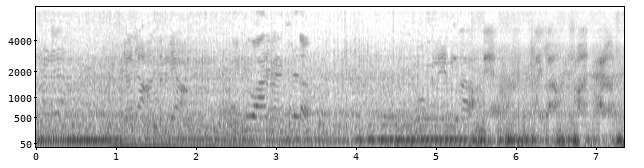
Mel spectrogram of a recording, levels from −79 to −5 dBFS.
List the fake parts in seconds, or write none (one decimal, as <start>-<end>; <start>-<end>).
5.4-7.4

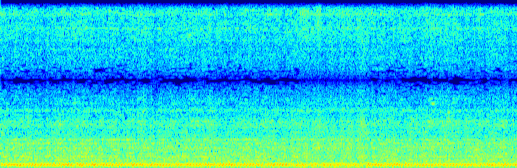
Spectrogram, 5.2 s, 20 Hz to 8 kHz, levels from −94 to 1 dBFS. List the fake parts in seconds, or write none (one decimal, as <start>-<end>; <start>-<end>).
3.0-3.7

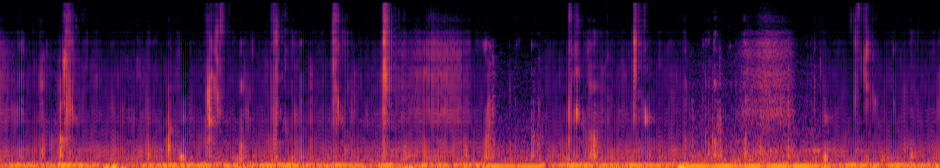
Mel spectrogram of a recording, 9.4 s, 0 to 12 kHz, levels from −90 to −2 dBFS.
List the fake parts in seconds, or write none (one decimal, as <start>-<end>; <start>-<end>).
0.0-4.9; 5.4-6.9; 8.2-9.4

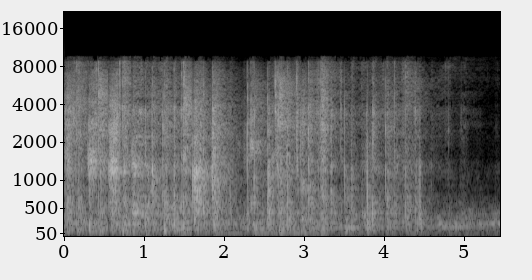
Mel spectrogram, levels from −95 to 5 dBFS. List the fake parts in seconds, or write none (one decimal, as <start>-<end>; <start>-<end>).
0.7-1.5; 3.3-5.5

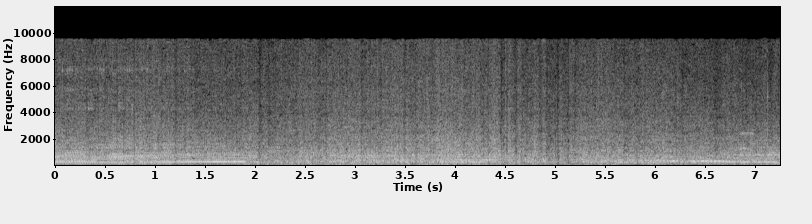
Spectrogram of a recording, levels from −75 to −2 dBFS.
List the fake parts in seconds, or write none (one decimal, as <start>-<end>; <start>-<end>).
2.0-6.1

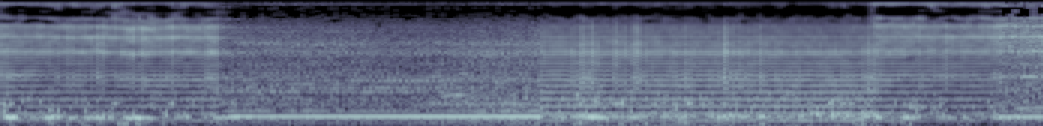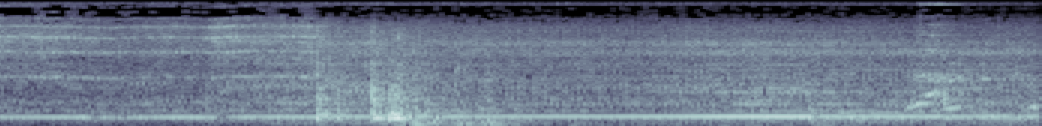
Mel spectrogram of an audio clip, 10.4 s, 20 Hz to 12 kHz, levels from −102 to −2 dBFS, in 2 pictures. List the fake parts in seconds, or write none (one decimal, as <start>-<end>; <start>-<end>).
0.0-1.1; 2.7-5.0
